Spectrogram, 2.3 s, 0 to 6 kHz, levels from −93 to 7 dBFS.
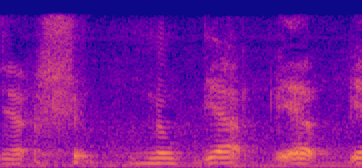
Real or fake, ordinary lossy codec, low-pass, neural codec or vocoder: fake; MP3, 48 kbps; 5.4 kHz; codec, 44.1 kHz, 7.8 kbps, Pupu-Codec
